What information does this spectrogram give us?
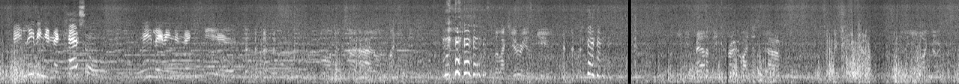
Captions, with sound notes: they're living in a castle We're living in a Ger. Awwww. Don't be so hard on Luckyfish. [LAUGHS] This is a luxurious Ger. [LAUGHS] You'd be proud of me, crew. I just ummmm took a short cut. Something you like doing.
